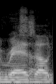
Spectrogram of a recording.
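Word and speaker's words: Ra's: of Raz alul it's it's not R Al yes it is it's not I've had so many people say that to me as well it's supposed to be Raz it's not it's Raz Raz it is not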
